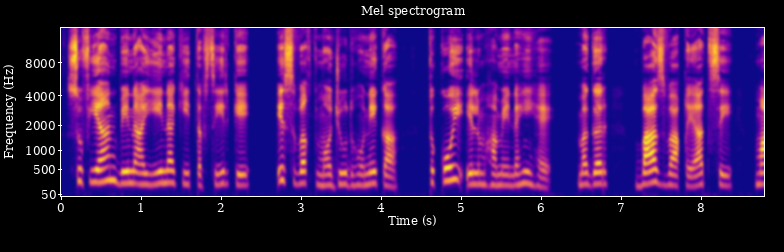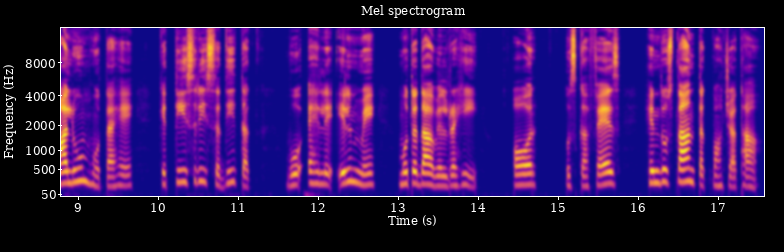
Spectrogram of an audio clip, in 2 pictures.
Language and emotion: Urdu, neutral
